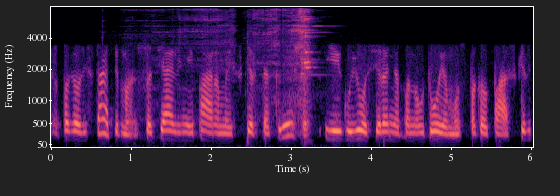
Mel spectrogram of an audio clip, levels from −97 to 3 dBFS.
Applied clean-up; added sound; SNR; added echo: none; Cutlery, silverware; 13 dB; none.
